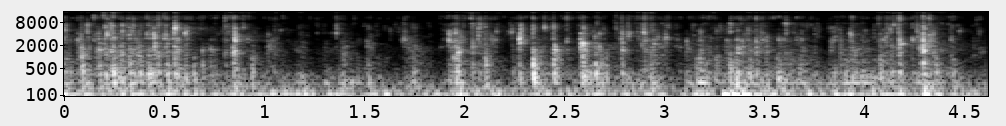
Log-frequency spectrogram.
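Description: Water pours and drips steadily from a BMW E36 engine with a blown head gasket, a continuous close splashing trickle with irregular drips throughout.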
